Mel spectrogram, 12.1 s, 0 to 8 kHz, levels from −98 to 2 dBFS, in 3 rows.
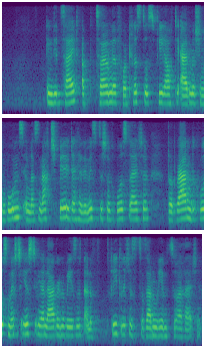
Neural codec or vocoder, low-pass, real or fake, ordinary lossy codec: codec, 16 kHz, 0.5 kbps, FunCodec, trained on LibriTTS, 25 frames a second; 7.2 kHz; fake; none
